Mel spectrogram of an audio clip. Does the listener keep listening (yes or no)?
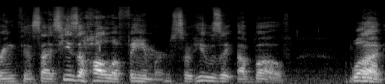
yes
